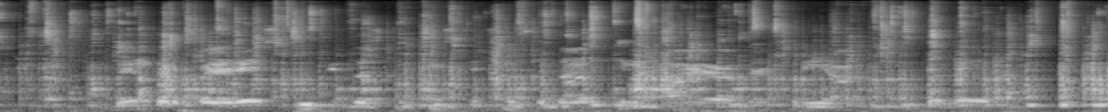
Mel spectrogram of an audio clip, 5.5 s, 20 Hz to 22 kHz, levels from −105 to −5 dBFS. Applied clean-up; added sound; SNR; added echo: classical method log-MMSE.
